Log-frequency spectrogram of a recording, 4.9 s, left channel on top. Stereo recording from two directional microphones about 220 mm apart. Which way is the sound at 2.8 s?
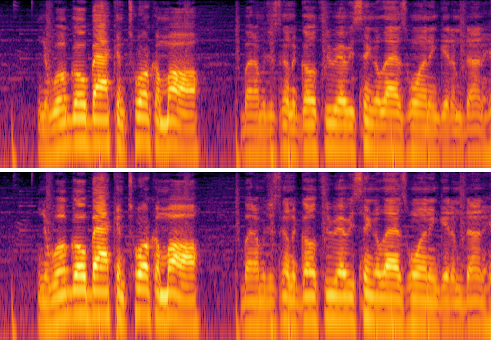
30° right (ahead or behind).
